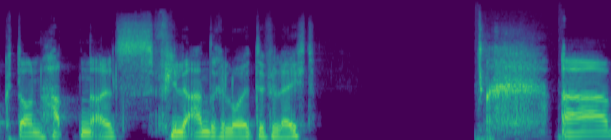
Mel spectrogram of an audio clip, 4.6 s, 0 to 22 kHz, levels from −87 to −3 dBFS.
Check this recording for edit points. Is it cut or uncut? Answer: uncut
